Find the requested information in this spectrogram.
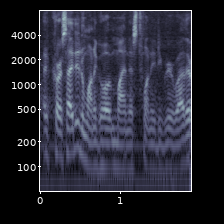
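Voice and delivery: ordinary delivery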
